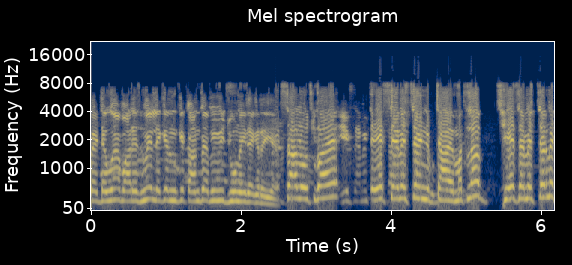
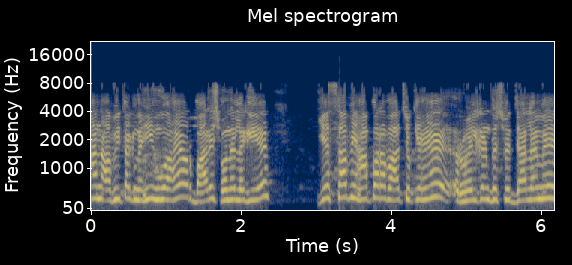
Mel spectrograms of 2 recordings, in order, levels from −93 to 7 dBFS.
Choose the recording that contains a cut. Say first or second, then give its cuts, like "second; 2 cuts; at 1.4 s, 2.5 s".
first; 1 cut; at 2.5 s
